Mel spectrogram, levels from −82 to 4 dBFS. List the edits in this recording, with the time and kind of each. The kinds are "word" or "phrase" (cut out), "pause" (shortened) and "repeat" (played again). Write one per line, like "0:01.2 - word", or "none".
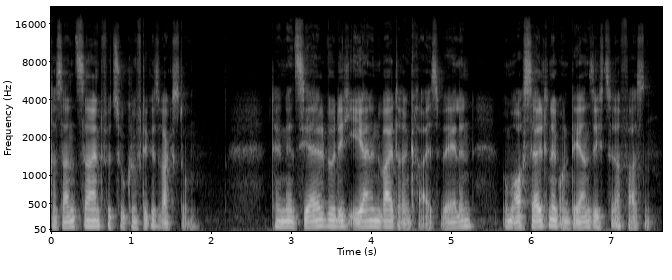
0:06.3 - word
